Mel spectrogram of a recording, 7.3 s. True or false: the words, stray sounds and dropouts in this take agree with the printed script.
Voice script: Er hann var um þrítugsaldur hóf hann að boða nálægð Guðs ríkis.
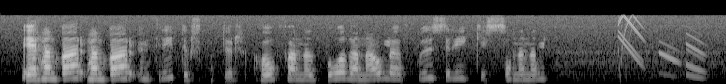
false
